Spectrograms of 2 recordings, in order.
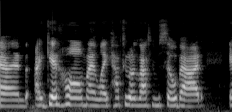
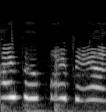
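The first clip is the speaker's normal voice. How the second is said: very high, drawn-out tearful wailing sob; 12 semitones higher, 4 dB louder than usual. Retelling a childhood friend's words after she pooped her pants: imitating someone crying. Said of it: "and she was crying".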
